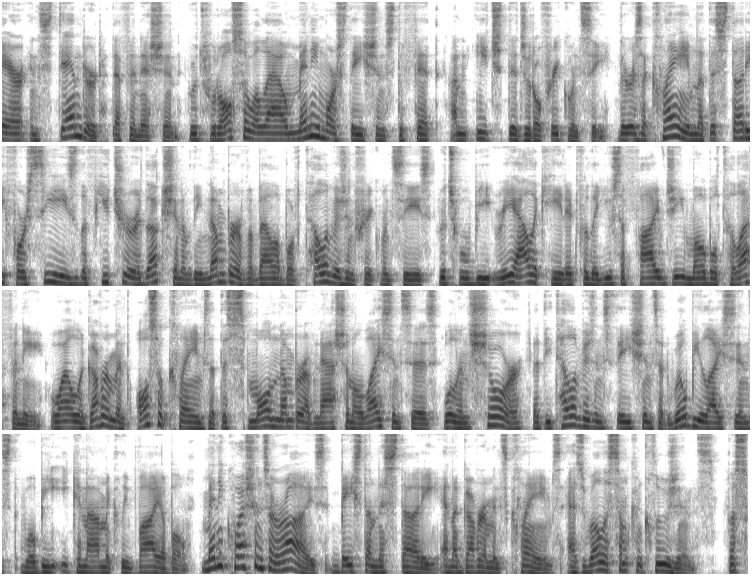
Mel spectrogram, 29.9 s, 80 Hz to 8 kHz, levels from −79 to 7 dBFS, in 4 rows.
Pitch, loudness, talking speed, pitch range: 125 Hz, -15 LUFS, 175 wpm, 115-145 Hz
